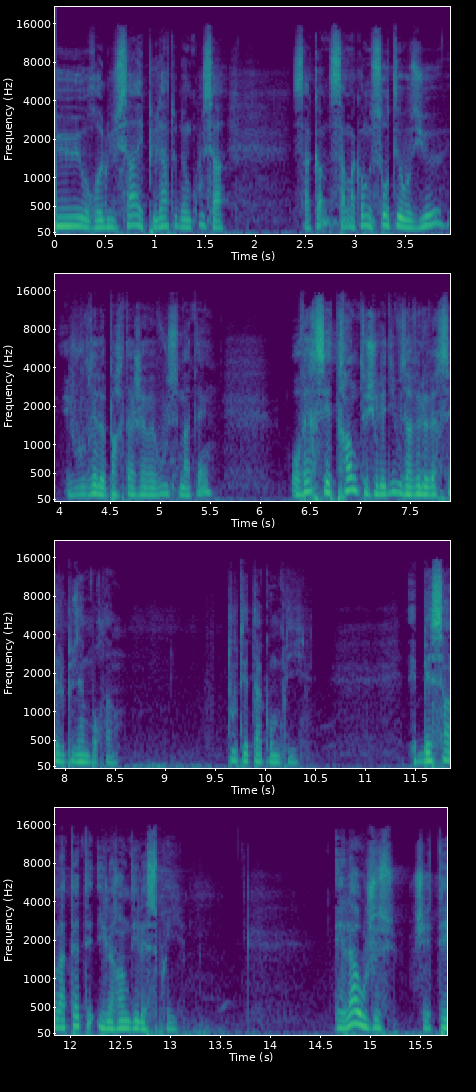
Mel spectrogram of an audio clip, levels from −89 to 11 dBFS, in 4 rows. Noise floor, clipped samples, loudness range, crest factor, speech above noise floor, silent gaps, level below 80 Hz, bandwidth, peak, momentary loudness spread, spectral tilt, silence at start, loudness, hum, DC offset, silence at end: -60 dBFS; under 0.1%; 5 LU; 22 dB; 32 dB; none; -46 dBFS; 16 kHz; -8 dBFS; 15 LU; -4 dB/octave; 0 s; -28 LUFS; none; under 0.1%; 0 s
